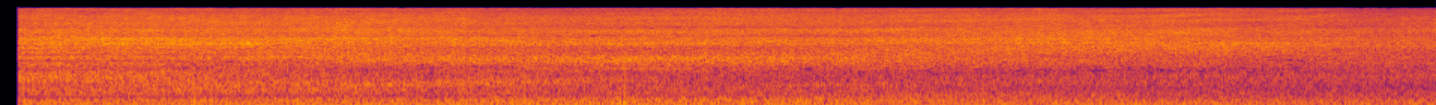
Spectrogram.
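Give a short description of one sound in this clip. Tyres hiss on the wet road.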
